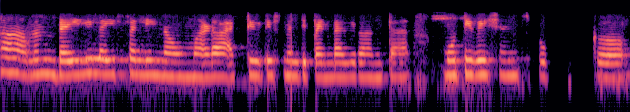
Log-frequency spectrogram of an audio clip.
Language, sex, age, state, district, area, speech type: Kannada, female, 18-30, Karnataka, Hassan, urban, conversation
